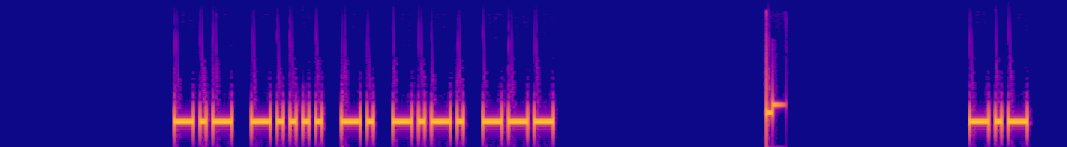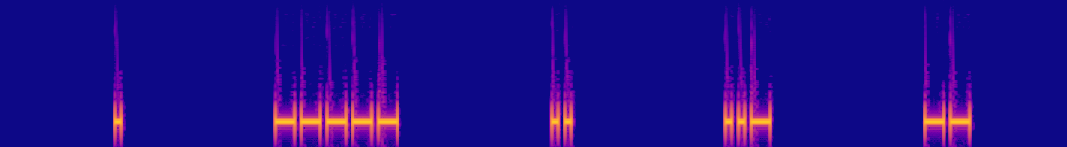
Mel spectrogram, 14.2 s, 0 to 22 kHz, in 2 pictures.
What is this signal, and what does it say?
Morse code, heard as a keyed tone, about 27 wpm, spaced as for 11 wpm, 700 Hz. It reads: K6NCO KE0IUM
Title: USA Call Signs - 8x Character Spacing - 28wpm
